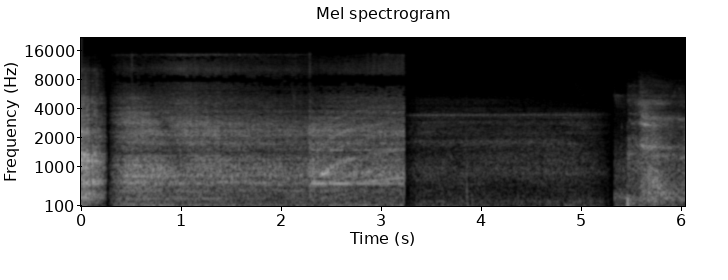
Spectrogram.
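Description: Dual-motor Arrma speed-run RC car under power: a steady electric whine and rush with a high thin whine above it, which rises about two seconds in. It cuts off abruptly about three seconds in, leaving a faint hiss, then a single knock near the end.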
